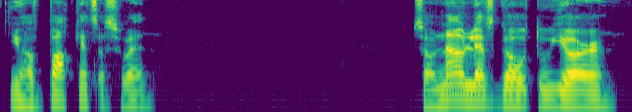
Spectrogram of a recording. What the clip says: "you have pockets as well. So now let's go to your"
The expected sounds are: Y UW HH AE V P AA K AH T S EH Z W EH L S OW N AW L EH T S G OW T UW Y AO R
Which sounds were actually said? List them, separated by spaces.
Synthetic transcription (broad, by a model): Y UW HH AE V P AA K AH T S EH S W EH L S OW N AW L EH T S G OW T UW Y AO R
